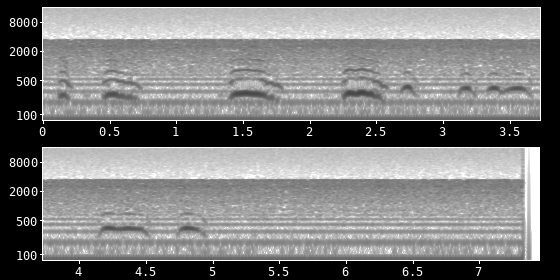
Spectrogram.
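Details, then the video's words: Great horned owls, female then male, leaving a nest cavity at Audubon Starr Ranch, giving low hoots in irregular groups of two or three, some doubled and slightly wavering, over a strong steady electrical hum. "Female then male Great Horned Owl vocals when leaving cavity"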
